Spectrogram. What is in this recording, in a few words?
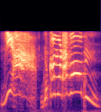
"Drop", Danish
